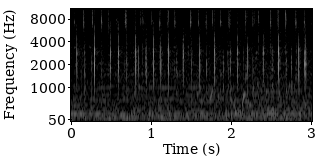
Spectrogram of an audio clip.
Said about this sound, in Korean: 조코딩이 코딩하는 장면입니다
